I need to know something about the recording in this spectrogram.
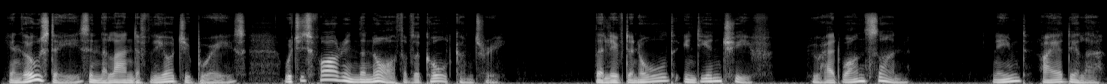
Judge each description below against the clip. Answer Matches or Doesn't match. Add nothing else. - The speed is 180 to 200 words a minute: Doesn't match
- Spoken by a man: Matches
